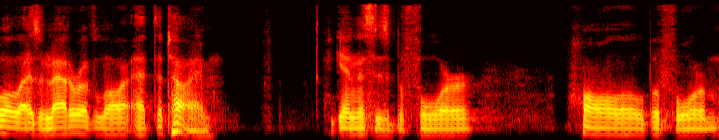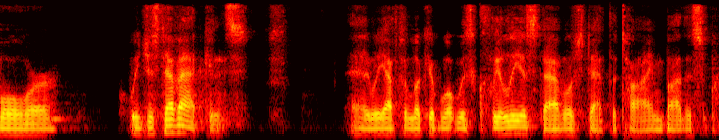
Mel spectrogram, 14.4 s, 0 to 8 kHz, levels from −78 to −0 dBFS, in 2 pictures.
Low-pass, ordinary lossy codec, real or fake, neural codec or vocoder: 7.2 kHz; AAC, 32 kbps; fake; codec, 16 kHz, 1.1 kbps, Voila-Tokenizer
